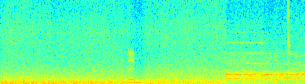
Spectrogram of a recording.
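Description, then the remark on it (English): A loud, steady roar of ocean waves crashing fills the whole stretch, a dense rushing wash of water with no clear pauses, while a voice briefly speaks over it. “The sea, what did it do? It's waving and crashing.”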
